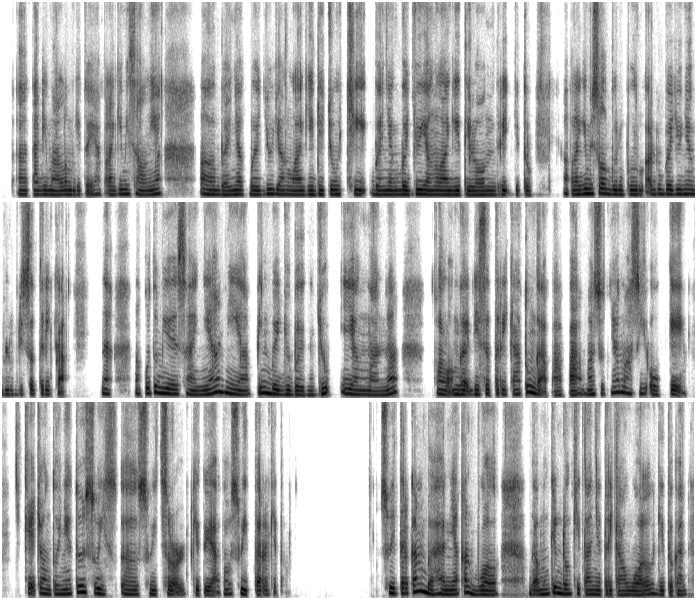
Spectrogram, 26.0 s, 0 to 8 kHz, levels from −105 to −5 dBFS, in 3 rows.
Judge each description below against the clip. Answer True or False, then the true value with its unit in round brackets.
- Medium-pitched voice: True (175 Hz)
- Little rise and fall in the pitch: True (2.3 semitones)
